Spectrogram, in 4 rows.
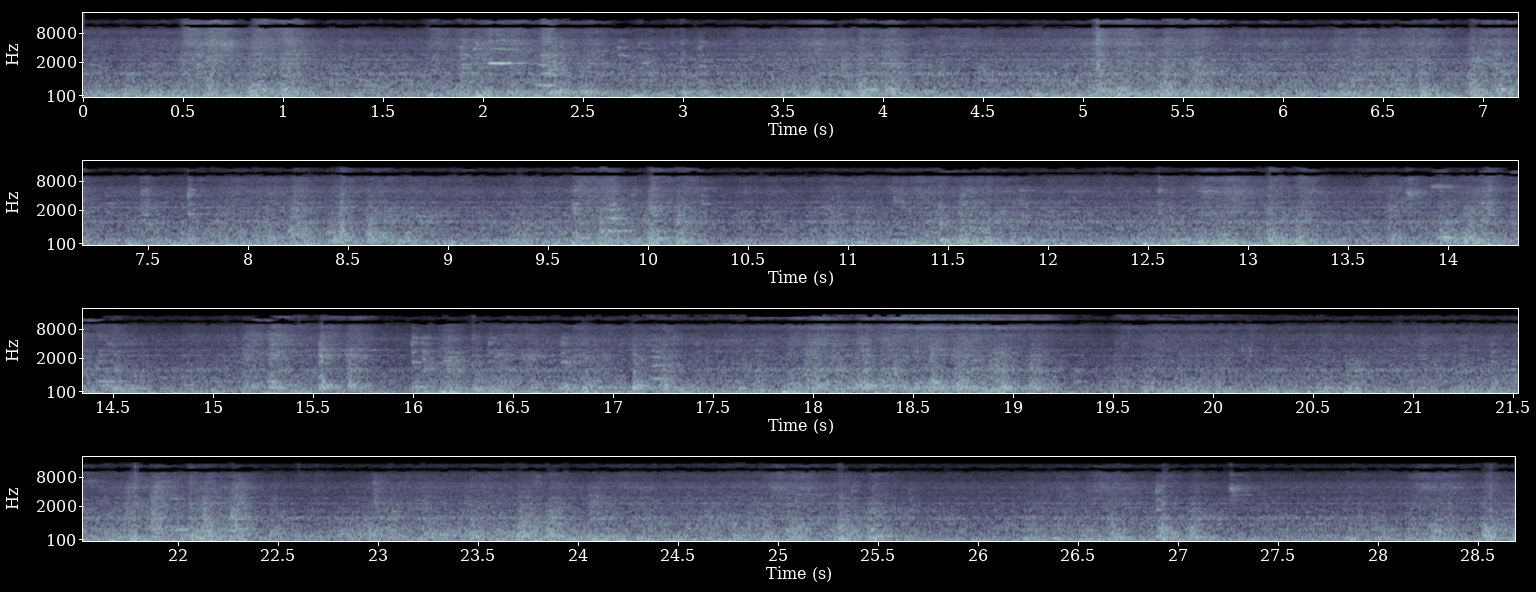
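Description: Running noise inside a JR East E233-7000 series electric commuter car between stations: a steady rumble of steel wheels on the rails, broken by irregular clacks and knocks from the track.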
